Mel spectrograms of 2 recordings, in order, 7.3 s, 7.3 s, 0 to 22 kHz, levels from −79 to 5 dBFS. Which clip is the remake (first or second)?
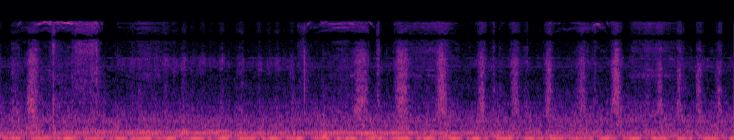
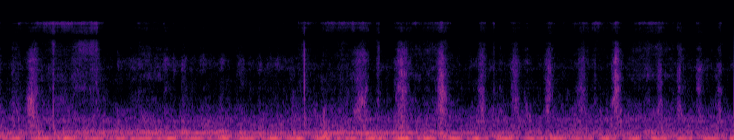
second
